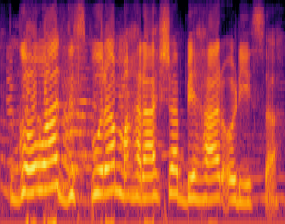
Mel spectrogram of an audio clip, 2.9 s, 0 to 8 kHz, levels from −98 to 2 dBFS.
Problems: constant background noise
